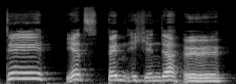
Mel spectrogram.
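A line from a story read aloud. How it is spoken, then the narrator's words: Rooster calling out. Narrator (German): der Hahn rief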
